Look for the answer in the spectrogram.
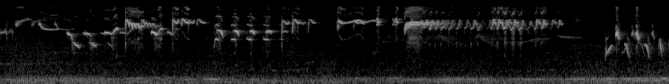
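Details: Orange-headed thrush in full song: rapid, very high warbling phrases of sweet whistles, chatters and buzzy trills, broken by brief pauses, with a faint low hum behind.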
